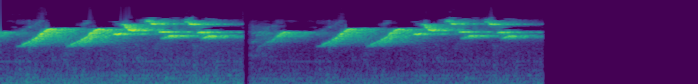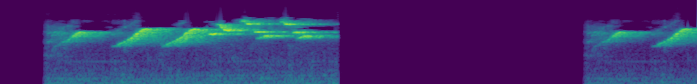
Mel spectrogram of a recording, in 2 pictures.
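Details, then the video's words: A Double-collared Seedeater sings a fast song of high, slurred whistled notes in brisk phrases about a second and a half long, repeated after short silent pauses; recorded to help train young birds to learn their song. "CANTO DE COLEIRA"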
